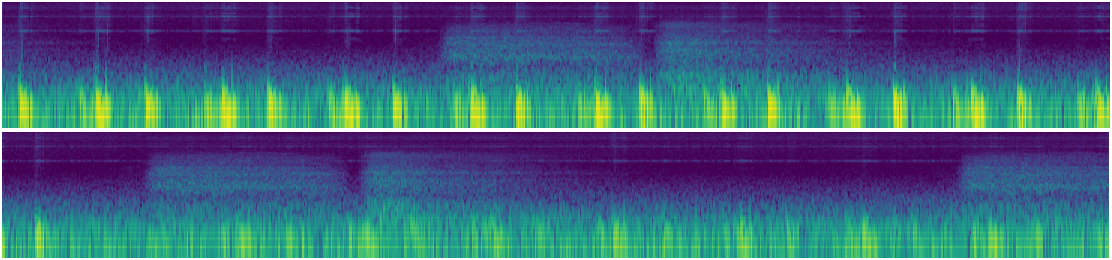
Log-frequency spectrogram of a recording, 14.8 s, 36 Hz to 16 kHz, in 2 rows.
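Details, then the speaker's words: Fourth heart sound (S4, atrial gallop), described as heard in left ventricular hypertrophy and aortic stenosis: regular low heart sounds near 72 a minute with a soft extra sound just before S1. "S4 sound है ये जो sound है वो कुछ इस तरह सुने पड़ता है"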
